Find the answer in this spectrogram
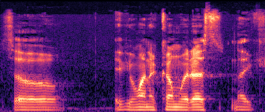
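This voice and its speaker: With a Brazilian accent, a man speaks at a fairly low pitch. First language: Portuguese. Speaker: tattoo artist. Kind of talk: casual chat. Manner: halting.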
